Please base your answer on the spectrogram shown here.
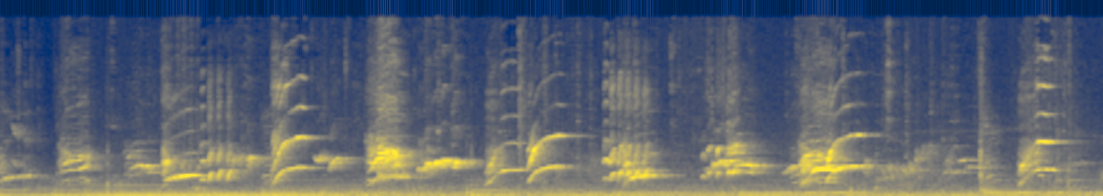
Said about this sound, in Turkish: Dişi bıcırdamaya başladı bile.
